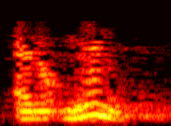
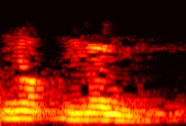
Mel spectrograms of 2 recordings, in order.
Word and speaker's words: نؤمن: تقول لي أنؤمن تقول لي قالوا أنؤمن لا بالألف دي تبع إلى قالوا قالوا نؤمن خدت بالك نؤمن كلها مرققة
